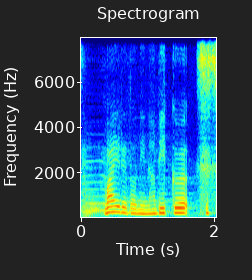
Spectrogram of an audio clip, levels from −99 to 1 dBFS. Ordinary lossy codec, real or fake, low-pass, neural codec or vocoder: none; fake; none; codec, 16 kHz, 0.9 kbps, LongCat-Audio-Codec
